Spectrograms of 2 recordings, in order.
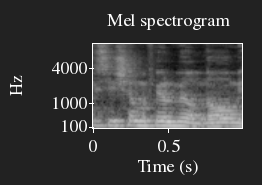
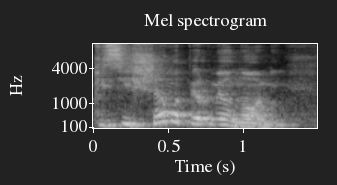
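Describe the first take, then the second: First: It is read quickly, running on without emphasis. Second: It is read slowly, with strong emphasis.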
